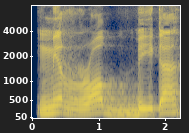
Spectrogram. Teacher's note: ادغام بلا غنہ یعنی بغیر غنے کے ادغام ہوگا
